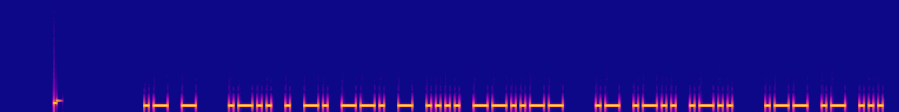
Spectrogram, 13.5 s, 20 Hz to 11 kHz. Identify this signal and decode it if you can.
Morse code, heard as a keyed tone, about 17 wpm, 700 Hz. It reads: AT LENGTH, ALL WAS
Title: Sentences from Top 1000 Words 17wpm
